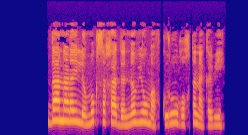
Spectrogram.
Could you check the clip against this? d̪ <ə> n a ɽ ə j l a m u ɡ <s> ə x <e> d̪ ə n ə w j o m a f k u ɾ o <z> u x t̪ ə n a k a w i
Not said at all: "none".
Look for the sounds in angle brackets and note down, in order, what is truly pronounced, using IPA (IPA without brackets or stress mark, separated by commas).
ɑ, s, a, ɣ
